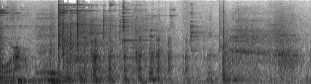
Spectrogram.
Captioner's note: laughs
